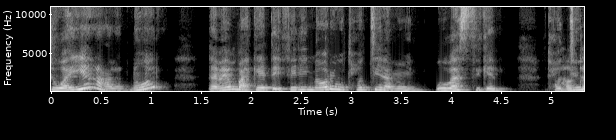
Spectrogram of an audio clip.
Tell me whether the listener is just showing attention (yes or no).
yes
